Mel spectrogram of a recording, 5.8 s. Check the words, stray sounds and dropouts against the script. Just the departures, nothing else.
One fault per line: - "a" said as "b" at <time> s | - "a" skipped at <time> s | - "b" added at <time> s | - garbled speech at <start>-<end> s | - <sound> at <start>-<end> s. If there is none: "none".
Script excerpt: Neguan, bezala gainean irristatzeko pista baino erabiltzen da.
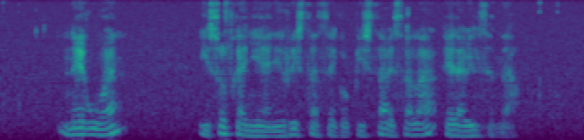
- "bezala" said as "izotz" at 2.1 s
- "baino" said as "bezala" at 3.9 s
